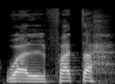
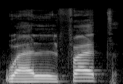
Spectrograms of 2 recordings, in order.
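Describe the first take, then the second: First: The t and h merge into an added vowel. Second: The t is followed by a breathy h. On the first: The speaker calls it wrong. "tu cantum sekali" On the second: The speaker calls it right. "bunyi sifat hembusan nafas sahaja"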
